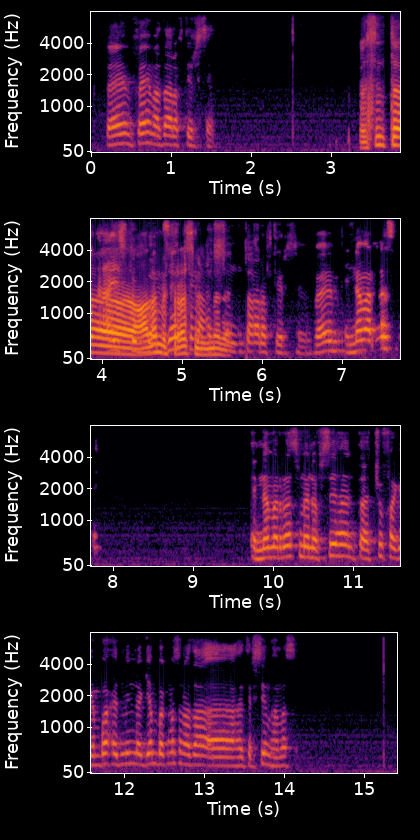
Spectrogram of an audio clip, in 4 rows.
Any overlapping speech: Yes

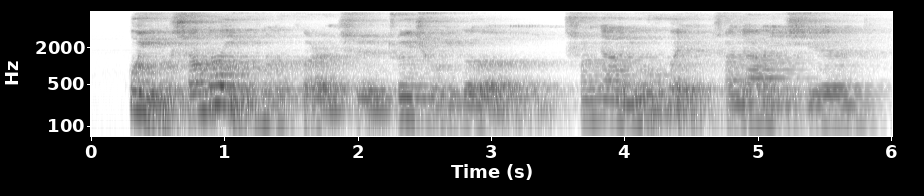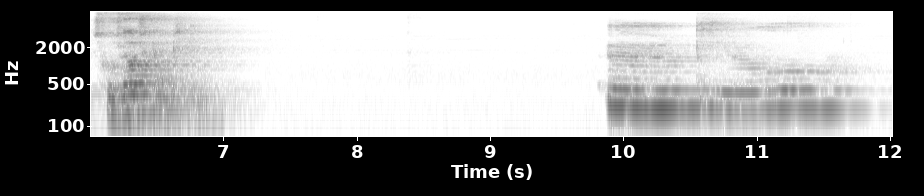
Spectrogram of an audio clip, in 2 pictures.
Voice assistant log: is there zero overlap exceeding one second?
Yes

